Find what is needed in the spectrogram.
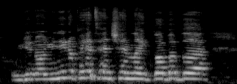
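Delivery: loud, high-pitched, scolding yell. Retelling how a manager yelled at them in front of other workers: imitating a manager yelling. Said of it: "be yelling at me and be like".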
